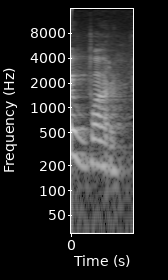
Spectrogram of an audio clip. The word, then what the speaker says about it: were: आ गया है, तो इसका उच्चारण ई नहीं होगा, यहाँ पे अ होगा। तो इसको हम क्या पढ़ेंगे, वर।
